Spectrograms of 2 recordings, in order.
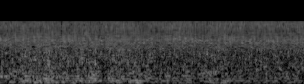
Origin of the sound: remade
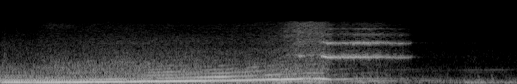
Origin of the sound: remade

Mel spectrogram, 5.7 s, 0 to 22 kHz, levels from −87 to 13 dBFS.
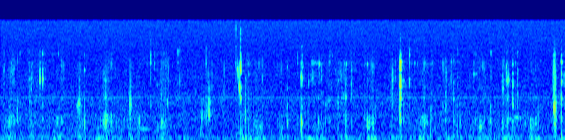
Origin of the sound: recorded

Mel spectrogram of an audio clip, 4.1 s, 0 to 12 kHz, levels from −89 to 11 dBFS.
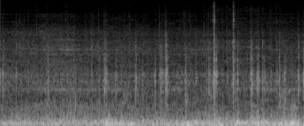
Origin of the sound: remade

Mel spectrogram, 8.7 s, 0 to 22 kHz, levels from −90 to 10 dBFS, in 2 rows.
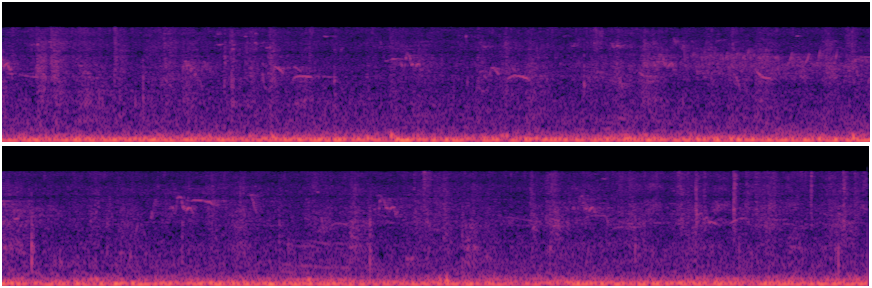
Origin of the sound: recorded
